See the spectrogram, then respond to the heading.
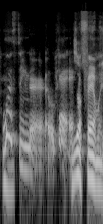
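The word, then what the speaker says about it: Schwesinger: I wanna Schwessinger him, but it's Swessinger.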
